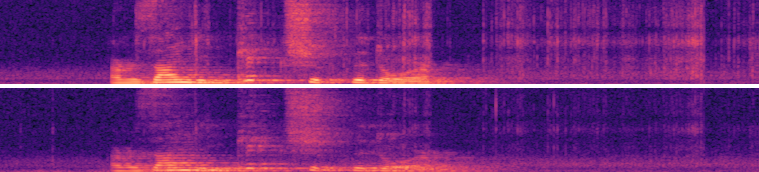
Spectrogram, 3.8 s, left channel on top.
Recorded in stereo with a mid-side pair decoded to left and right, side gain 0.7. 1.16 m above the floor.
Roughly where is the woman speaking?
Ahead left.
